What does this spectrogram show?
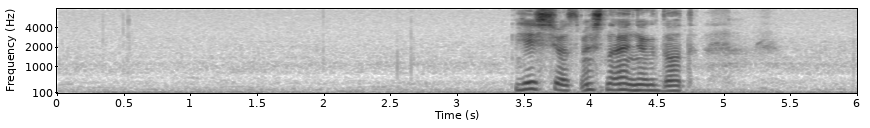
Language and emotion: Russian, positive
